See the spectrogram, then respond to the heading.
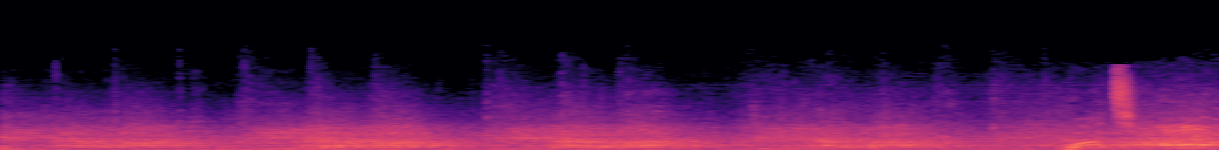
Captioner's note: crowd cheering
